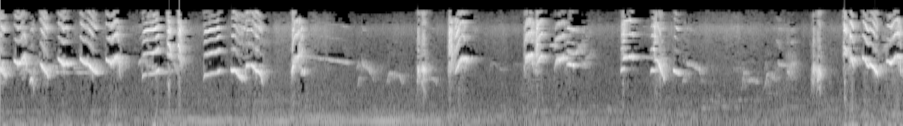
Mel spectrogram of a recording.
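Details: Kacer (Oriental magpie-robin) singing to provoke other birds: long sequence of energetic phrases mixing harsh high bursts, downslurred whistles and chattering notes, broken by brief pauses.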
